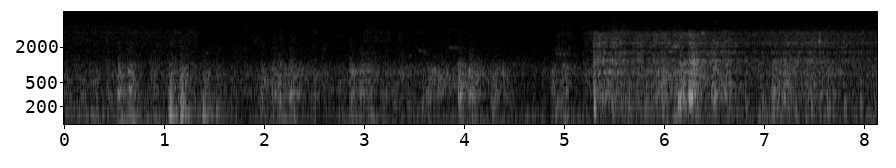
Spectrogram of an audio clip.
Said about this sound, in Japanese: お待たせいたしました。今日も東海道新幹線をご利用くださいましてありがとうございます。この電車はのぞみ89号岡山行きです。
